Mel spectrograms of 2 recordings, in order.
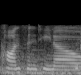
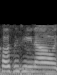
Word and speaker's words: Cosentino: How do people pronounce it in the States? Like Constantino Constantino. or Corsentino, Right. and then they spell it like Consentino, and like All right. they always fuck it up. So I was like, it's Cosentino, it's spelled this way, and then we were like, that's boring.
